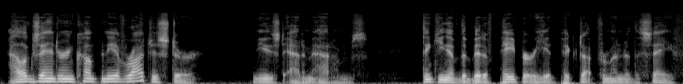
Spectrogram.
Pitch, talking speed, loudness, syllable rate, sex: 100 Hz, 195 wpm, -20 LUFS, 6.5 syllables/s, male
